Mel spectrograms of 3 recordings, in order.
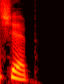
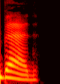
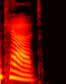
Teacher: front vowels, where the tongue is positioned near the front of the mouth.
